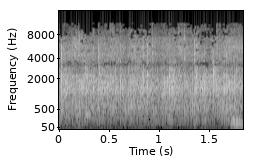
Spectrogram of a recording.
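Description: An audience applauds steadily for an audience member's father, a dense, continuous wash of clapping that stays fairly even in loudness for the whole stretch, with no voices standing out.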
